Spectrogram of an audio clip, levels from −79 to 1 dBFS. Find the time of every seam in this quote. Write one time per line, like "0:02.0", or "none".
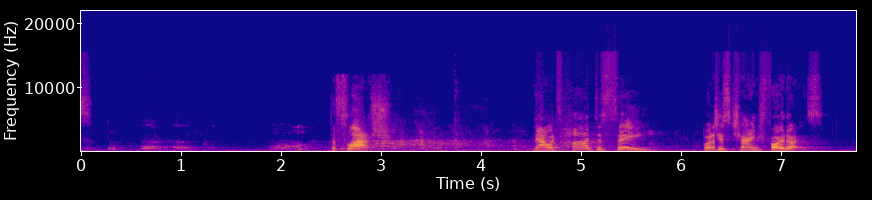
0:06.3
